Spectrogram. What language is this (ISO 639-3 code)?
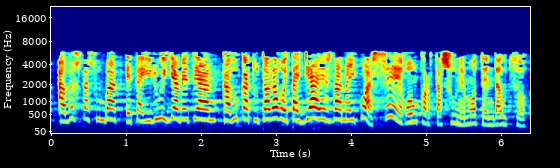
eus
